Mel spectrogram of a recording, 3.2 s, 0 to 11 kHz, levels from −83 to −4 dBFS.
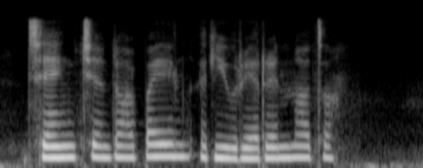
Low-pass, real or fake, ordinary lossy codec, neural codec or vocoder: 7.2 kHz; fake; none; codec, 16 kHz, 0.8 kbps, ZipCodec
